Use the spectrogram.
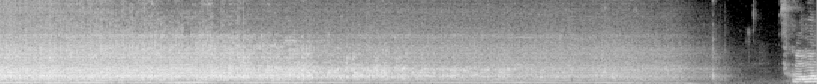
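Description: A kitchen blender whirs steadily, blending soy pâté with soy milk in one loud, continuous run before spinning down and stopping near the end.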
